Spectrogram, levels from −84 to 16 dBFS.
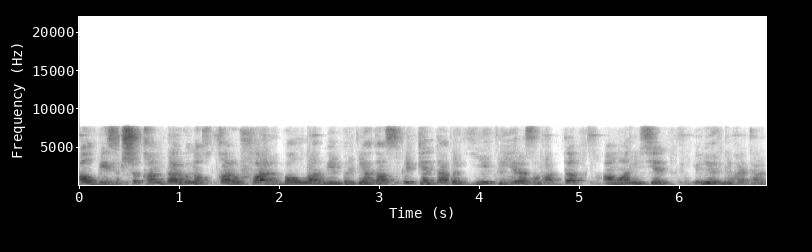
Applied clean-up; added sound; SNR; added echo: neural separator model SepFormer DNS4.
